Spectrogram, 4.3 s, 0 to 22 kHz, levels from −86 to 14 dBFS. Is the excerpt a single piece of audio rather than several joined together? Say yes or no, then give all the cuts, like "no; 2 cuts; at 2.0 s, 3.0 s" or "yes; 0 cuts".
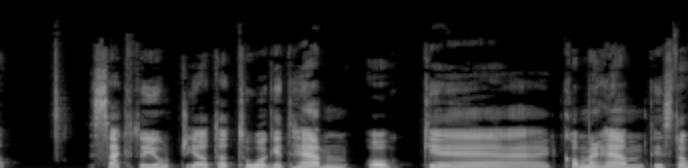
yes; 0 cuts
